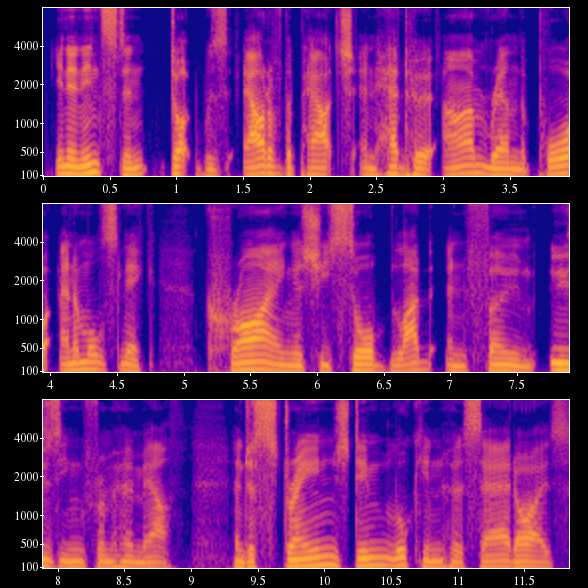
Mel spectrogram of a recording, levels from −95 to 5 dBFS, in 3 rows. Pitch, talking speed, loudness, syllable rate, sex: 110 Hz, 195 wpm, -19 LUFS, 4.1 syllables/s, male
